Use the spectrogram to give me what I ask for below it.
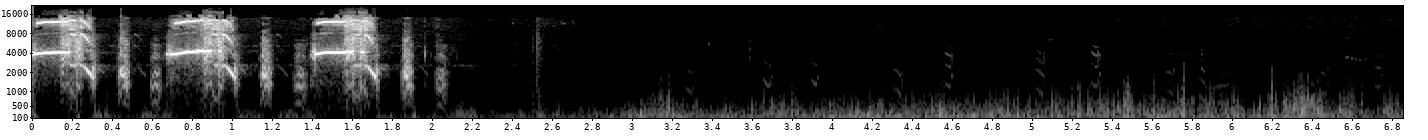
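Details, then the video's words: Grey francolin, known locally as teetar, giving three loud, harsh, strident phrases in quick succession during the first two seconds, followed by a steady low rumbling background noise with no further calls. "Teetar sound | teetar awaz | gray francolin teetar sound"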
